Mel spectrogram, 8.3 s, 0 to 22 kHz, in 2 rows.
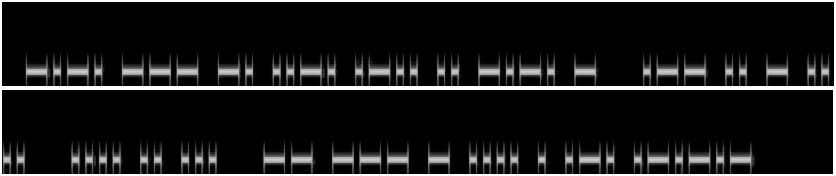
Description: Morse code, heard as a keyed tone, about 34 wpm, 700 Hz. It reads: CONFLICT WITH HIS MOTHER.
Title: Sentences from Top 1300 Words 35wpm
